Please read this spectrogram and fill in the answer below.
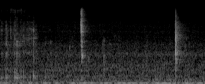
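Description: Two sharp little clicks about a second apart as a spoonful of kimchi stew is tasted, over a low steady hum.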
